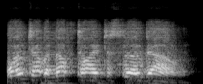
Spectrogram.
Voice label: tutorial dialogue, english; War Thunder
